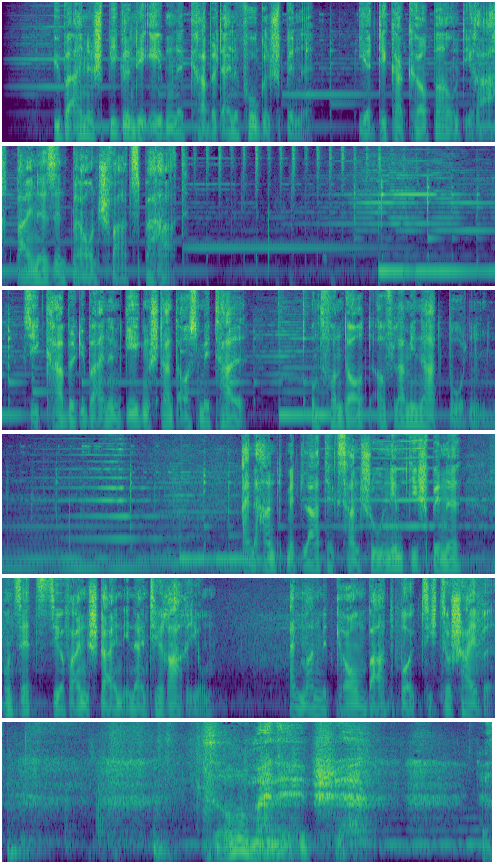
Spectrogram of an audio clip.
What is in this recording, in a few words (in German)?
Audiodeskription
